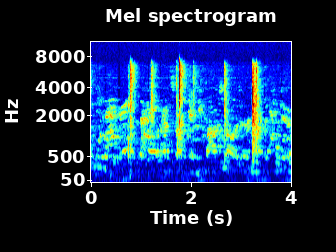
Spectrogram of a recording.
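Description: Quiet handling of a plastic toy clock and its clear plastic wrapping: about five sharp clicks and taps, the loudest a little past three seconds in.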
